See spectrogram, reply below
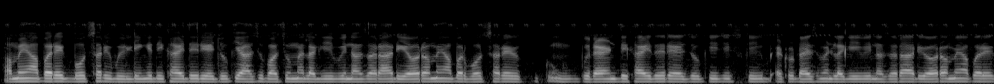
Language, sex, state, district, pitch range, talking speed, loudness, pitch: Hindi, male, Chhattisgarh, Bastar, 130-135 Hz, 275 wpm, -29 LUFS, 130 Hz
